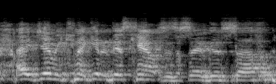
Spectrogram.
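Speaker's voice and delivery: high, teasing wheedle; mock begging for a discount. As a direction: play the cheeky customer fishing for a discount. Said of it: "No, I'm just kidding".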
